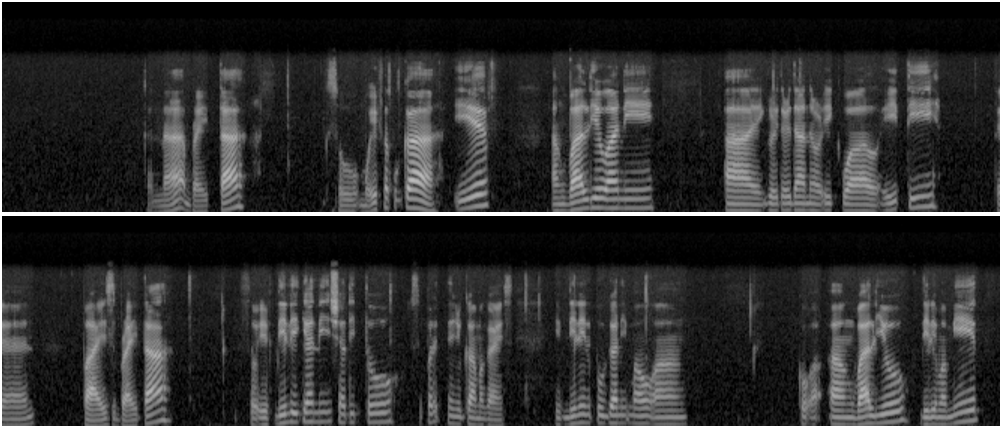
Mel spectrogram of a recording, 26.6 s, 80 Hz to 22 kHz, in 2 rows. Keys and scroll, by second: 0.1 Down, 0.5 Left, 1.1 Up, 3.6 ', 4.7-5.6 typing, 6.3 Tab, 10.1 shift+., 10.5 =, 12.8 ', 16.7 i, 17.6 BackSpace, 18.3 ', 19.8-21.7 typing, 22.6 Tab.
